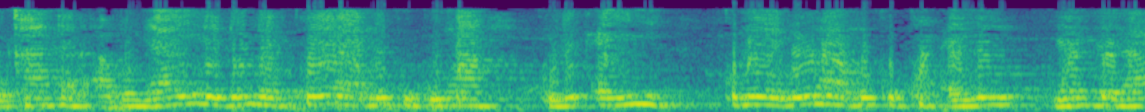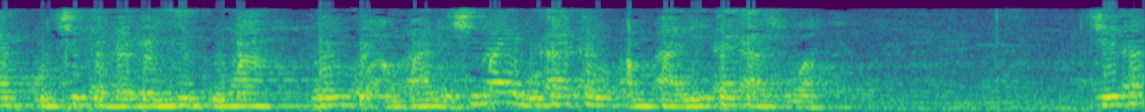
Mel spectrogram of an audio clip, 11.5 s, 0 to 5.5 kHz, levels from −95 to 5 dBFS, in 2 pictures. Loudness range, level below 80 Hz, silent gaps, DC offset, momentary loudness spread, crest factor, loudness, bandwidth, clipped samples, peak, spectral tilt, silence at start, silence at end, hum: 2 LU; -34 dBFS; none; under 0.1%; 9 LU; 10 dB; -9 LUFS; 5.2 kHz; 1%; 0 dBFS; -10 dB/octave; 0 s; 0 s; none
